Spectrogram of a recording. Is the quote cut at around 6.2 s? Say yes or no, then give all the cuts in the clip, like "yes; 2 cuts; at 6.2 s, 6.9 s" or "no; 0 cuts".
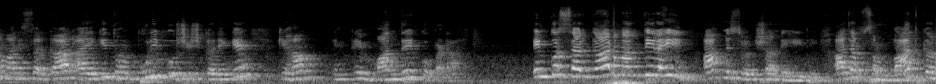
yes; 1 cut; at 6.2 s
